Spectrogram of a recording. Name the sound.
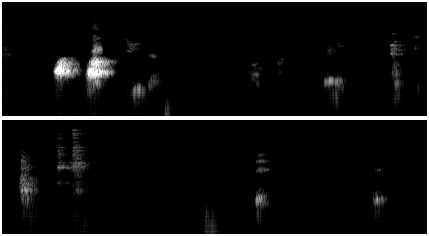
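dog barking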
